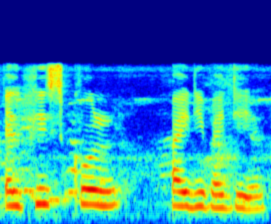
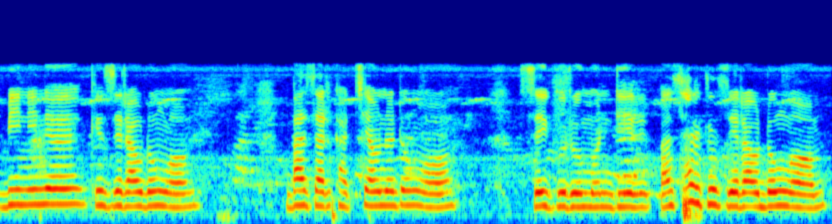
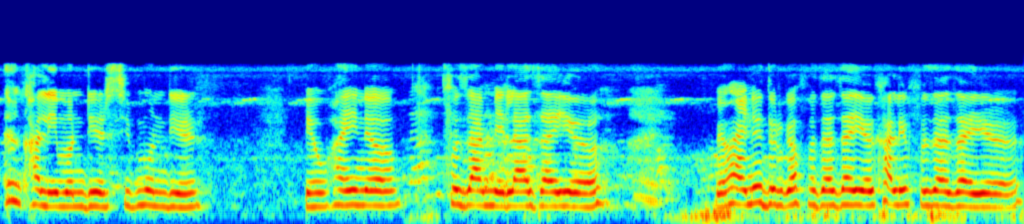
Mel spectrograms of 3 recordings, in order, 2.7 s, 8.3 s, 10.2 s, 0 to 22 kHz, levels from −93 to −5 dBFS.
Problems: background sounds at intervals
